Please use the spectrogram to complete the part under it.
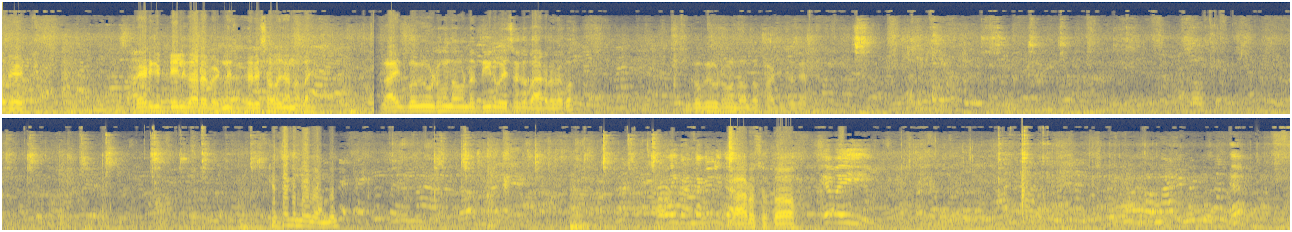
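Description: A busy market murmurs around outdoors.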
